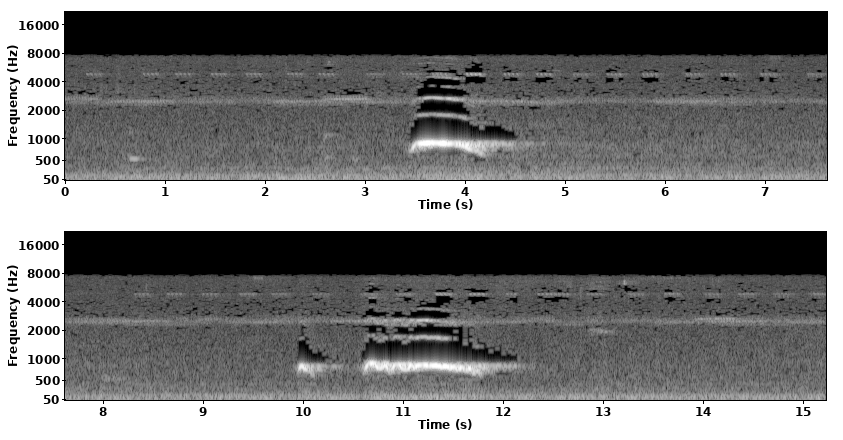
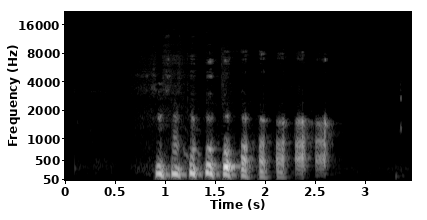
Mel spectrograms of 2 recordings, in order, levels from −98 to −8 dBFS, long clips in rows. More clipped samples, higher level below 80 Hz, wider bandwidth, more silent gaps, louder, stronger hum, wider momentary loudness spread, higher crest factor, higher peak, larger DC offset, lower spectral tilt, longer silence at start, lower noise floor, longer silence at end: neither; first, -46 dBFS vs -84 dBFS; about the same, 8 kHz vs 8.2 kHz; neither; first, -14 LUFS vs -35 LUFS; neither; first, 29 LU vs 18 LU; about the same, 20 dB vs 22 dB; first, 0 dBFS vs -16 dBFS; first, 0.3% vs under 0.1%; second, -4 dB/octave vs -10 dB/octave; second, 0.65 s vs 0.9 s; second, -41 dBFS vs under -90 dBFS; first, 3.2 s vs 0.85 s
